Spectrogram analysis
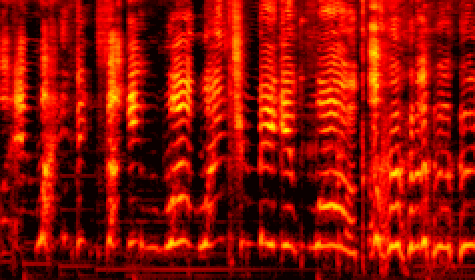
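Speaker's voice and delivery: put-on very high, babyish, drawn-out whining. Mocking online complainers about a game's main character: imitating whiny complainers. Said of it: "whiny little babies who are just like".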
